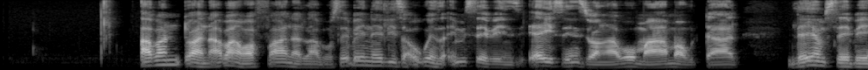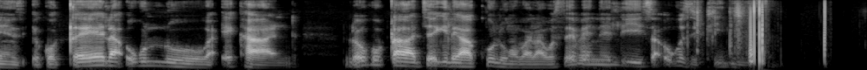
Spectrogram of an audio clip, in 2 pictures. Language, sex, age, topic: North Ndebele, female, 36-49, education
